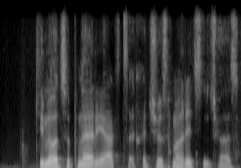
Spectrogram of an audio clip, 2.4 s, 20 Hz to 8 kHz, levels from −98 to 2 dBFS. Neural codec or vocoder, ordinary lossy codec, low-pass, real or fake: codec, 16 kHz, 1 kbps, X-Codec, HuBERT features, trained on balanced general audio; Opus, 64 kbps; 7.2 kHz; fake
